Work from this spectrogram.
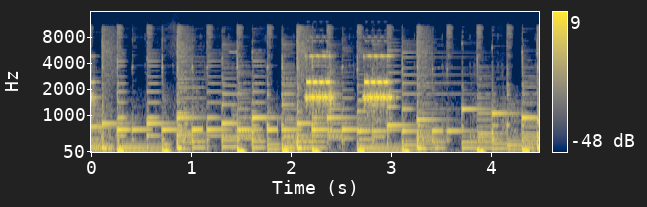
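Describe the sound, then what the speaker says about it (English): A telephone ringing in the video game Theme Hospital, a loud electronic melodic ringtone with repeated rhythmic tone bursts over about four seconds, no speech. "What we need is the phone to ring."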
